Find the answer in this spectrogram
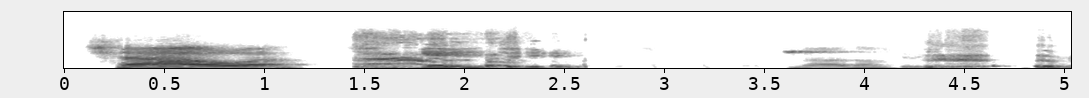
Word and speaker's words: ciaochiji: You have to say ciaochiji. It's it's an That's inside that's joke. my way. What Uh, if you had that as your intro though? Like for every video, it's like ciao, Chiji.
